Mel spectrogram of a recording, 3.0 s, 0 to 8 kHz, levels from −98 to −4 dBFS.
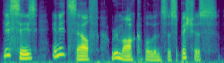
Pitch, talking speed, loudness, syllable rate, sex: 155 Hz, 140 wpm, -19 LUFS, 5.2 syllables/s, male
